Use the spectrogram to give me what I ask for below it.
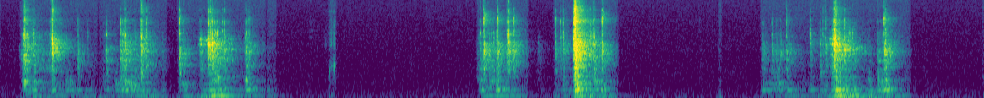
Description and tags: This sound is recorded by Philips GoGear Raga player.
There is unlocking door by middle big key.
